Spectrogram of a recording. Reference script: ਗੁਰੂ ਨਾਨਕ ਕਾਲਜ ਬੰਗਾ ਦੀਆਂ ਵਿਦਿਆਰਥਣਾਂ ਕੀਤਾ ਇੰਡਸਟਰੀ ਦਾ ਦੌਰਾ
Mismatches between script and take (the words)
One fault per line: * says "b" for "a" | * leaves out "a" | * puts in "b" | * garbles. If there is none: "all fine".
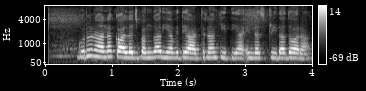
all fine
